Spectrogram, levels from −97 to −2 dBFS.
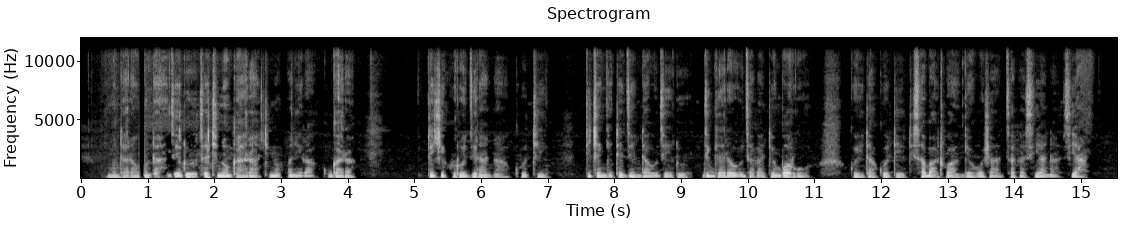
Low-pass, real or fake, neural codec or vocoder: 10.8 kHz; fake; vocoder, 44.1 kHz, 128 mel bands every 512 samples, BigVGAN v2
